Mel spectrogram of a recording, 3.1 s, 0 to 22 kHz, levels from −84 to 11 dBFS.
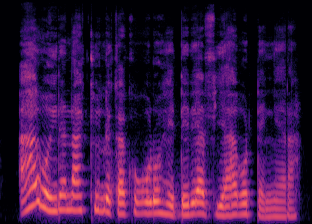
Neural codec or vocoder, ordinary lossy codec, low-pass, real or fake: vocoder, 44.1 kHz, 128 mel bands, Pupu-Vocoder; none; none; fake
